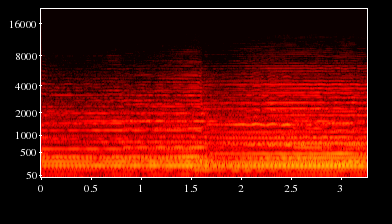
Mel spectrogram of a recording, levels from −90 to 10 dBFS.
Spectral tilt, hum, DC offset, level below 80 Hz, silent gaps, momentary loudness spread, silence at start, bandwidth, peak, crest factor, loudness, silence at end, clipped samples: -6 dB/octave; none; under 0.1%; -56 dBFS; none; 7 LU; 0 s; 10 kHz; -18 dBFS; 14 dB; -33 LUFS; 0 s; under 0.1%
